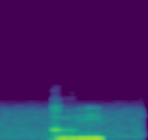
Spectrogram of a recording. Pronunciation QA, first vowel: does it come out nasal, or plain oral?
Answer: oral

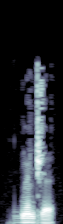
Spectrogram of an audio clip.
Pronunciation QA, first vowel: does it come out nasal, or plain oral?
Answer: nasal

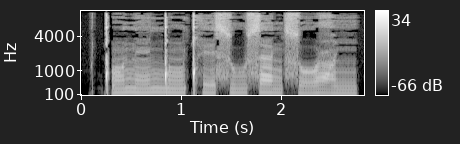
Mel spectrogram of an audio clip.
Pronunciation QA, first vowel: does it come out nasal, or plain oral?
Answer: nasal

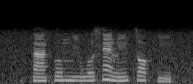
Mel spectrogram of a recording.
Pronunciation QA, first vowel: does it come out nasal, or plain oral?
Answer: nasal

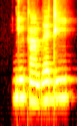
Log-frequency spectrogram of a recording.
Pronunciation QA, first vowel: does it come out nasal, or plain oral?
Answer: nasal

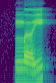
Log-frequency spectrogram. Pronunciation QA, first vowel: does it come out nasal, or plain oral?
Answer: oral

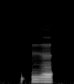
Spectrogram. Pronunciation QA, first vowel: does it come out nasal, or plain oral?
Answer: oral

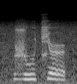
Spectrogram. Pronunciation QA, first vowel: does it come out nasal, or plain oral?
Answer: oral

